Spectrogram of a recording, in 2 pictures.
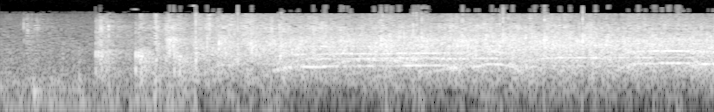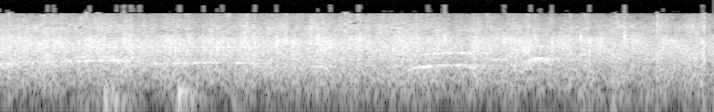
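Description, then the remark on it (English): Loud, sustained applause from a large audience at a ceremony where President Biden puts a ribbon and medal around Phil Donahue's neck, a dense wash of clapping that swells quickly after a brief quiet start and holds steady, with faint voices and cheers mixed in. “With that the round of applause and the big old signature Phil Donahue smile, President Biden put the ribbon and medal around his neck.”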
